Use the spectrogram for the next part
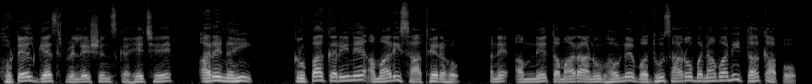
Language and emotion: Gujarati, fearful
